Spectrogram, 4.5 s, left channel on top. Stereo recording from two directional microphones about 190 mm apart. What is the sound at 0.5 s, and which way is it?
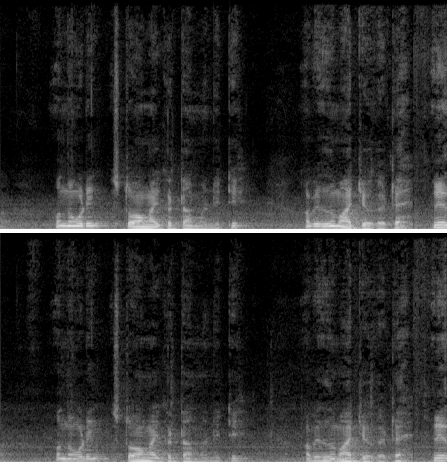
A man's voice, 35° left (ahead or behind).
